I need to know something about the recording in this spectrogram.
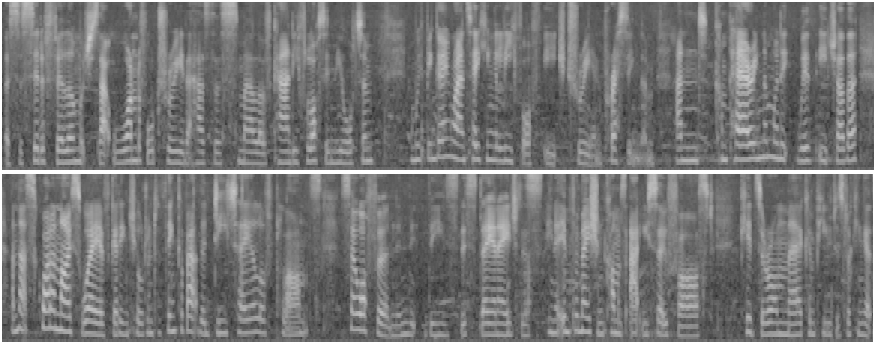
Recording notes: This week's edition comes from the RHS Hampton Court Palace Flower Show. In the RHS Kitchen Garden.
